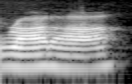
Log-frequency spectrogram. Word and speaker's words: Radha: Is it Radha or Radha? Yeah, you're saying it right. Radha.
